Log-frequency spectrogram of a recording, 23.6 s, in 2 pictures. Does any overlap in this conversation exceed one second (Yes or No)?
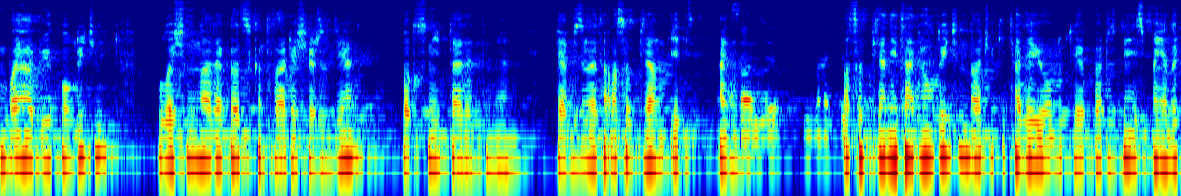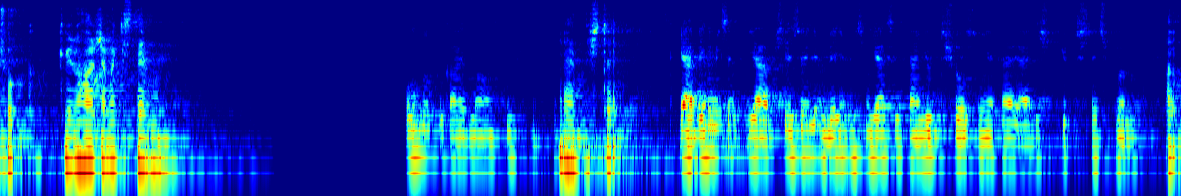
No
